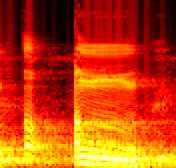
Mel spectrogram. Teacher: नाक से हवा बाहर आ रही है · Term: अनुस्वार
